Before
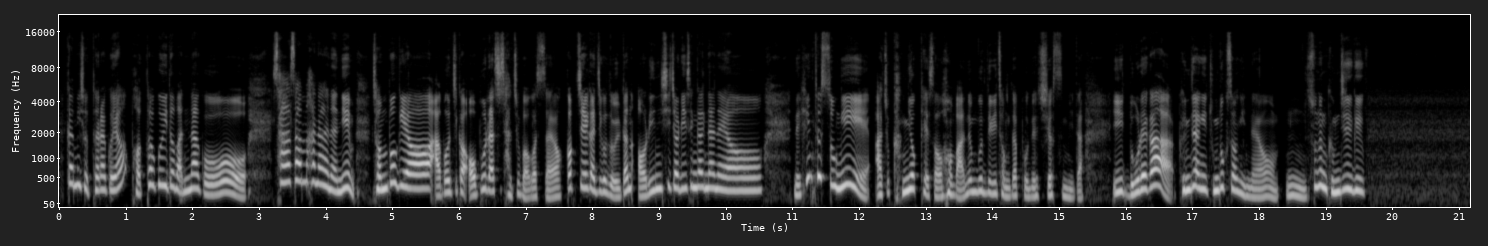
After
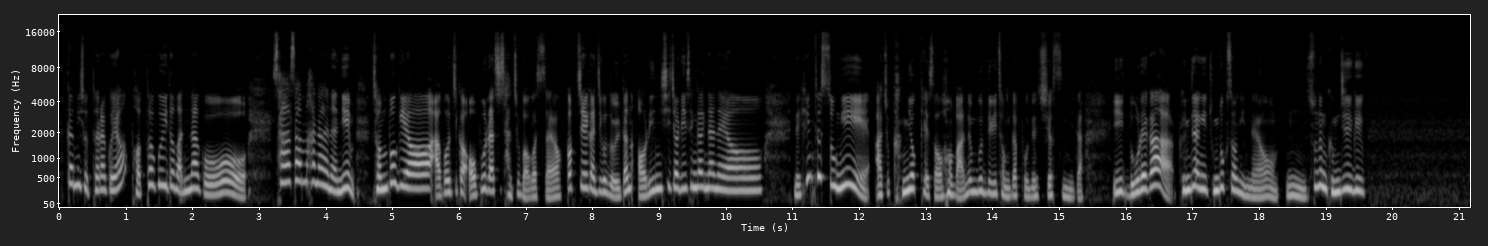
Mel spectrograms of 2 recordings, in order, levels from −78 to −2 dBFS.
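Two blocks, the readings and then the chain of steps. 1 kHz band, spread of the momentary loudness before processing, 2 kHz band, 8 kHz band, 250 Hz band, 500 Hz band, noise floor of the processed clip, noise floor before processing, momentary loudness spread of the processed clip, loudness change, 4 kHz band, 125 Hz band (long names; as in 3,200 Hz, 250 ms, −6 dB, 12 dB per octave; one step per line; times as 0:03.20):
−6.0 dB, 9 LU, −6.0 dB, −6.0 dB, −5.0 dB, −5.5 dB, −61 dBFS, −56 dBFS, 8 LU, −5.5 dB, −6.0 dB, −4.0 dB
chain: low-shelf EQ 120 Hz +6 dB
level −6 dB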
